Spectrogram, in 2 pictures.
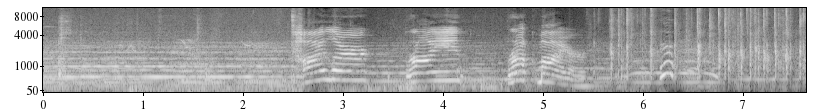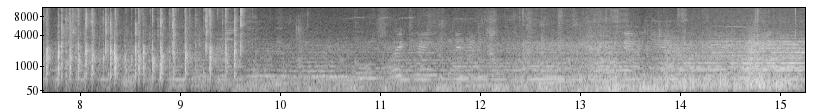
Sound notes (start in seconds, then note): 5.5 audience applauds; 10.5 soft music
